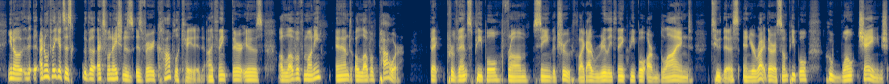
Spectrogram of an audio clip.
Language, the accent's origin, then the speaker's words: English; Chicago, Illinois, United States; now in Mississippi, United States; I grew up in the Midwest, in the Chicagoland area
